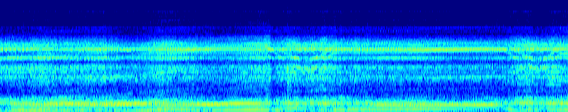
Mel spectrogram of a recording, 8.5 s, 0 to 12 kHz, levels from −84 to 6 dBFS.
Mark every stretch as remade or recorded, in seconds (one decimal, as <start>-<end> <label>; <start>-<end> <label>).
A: 0.0-0.6 recorded; 0.6-2.2 remade; 2.2-3.1 recorded; 3.1-5.2 remade; 5.2-6.0 recorded; 6.0-7.9 remade; 7.9-8.5 recorded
